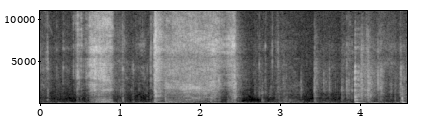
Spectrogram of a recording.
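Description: Rough ripping and tearing of a package being torn open in a studio, in several broad, noisy bursts with crinkling between them, and no talking.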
